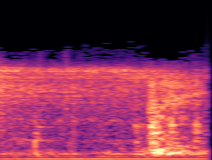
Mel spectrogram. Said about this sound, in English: Listen. You hear that? It's the gas. Someone's turned on the gas. I can smell it.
